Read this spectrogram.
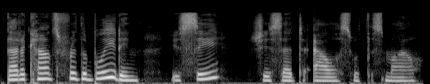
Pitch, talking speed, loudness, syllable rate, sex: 215 Hz, 195 wpm, -17 LUFS, 5.2 syllables/s, female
